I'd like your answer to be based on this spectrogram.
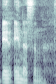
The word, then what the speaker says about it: Ineson: Ineson.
